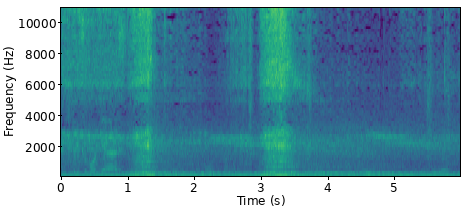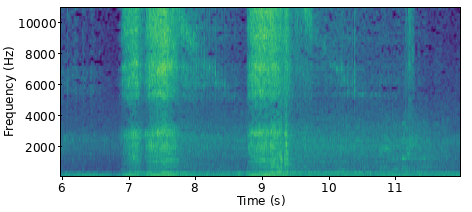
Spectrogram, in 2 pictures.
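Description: A car engine idles with a deep, rumbling exhaust close by.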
